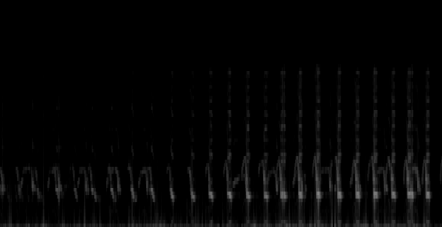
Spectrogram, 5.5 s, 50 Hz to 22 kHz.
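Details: Booted eagle nest in 2023, with the female feeding the chick amid attacks by other birds. Rapid, high, arched notes repeat about three per second, each ending in a sharp click, over low background noise.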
